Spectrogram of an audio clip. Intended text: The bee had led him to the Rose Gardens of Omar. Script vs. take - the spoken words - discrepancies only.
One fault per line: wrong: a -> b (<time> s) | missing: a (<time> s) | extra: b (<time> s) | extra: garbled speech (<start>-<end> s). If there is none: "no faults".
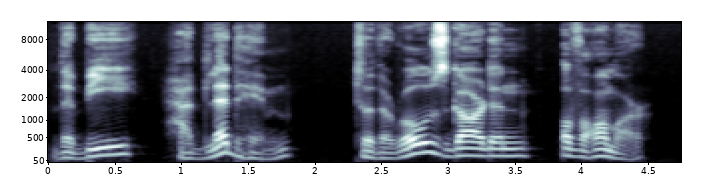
wrong: Gardens -> Garden (3.0 s)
